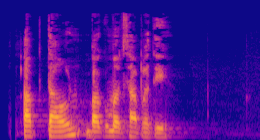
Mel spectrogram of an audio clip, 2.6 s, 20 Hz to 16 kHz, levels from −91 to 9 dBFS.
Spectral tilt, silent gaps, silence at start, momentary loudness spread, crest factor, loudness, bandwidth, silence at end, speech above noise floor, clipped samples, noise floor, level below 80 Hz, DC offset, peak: -5.5 dB/octave; none; 0.25 s; 10 LU; 18 dB; -17 LUFS; 11.5 kHz; 0.95 s; 50 dB; under 0.1%; -66 dBFS; -62 dBFS; under 0.1%; 0 dBFS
